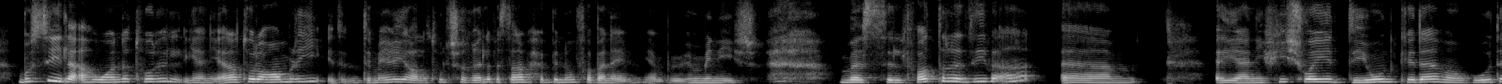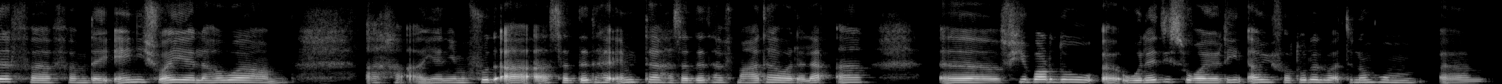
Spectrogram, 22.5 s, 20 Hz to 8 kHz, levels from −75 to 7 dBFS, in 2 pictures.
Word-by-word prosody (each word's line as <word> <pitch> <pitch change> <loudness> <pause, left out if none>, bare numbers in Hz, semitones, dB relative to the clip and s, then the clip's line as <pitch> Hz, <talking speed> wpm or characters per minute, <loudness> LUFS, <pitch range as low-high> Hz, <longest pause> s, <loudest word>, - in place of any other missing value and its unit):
بُصّي، 290 +5 +4
لأ 265 - +6
هو 230 +1 +2
أنا 240 +4 +1
طول 270 -1 -2
يعني 185 -2 -4
أنا 225 - +5
طول 250 +2 +6
عمري 265 +5 +2
د 180 - -11
دماغي 215 +6 0
على 190 -4 -1
طول 225 +4 -9
شغالة، 215 +2 -1
بس 235 -2 -4
أنا 230 - +5
باحب 230 0 -5
النوم 225 0 -1
فبانام 185 -7 -1
يعني 205 +4 -11
ما - - -8
بيهمنيش، 175 0 -6 0.6
بس 220 0 +2
الفترة 260 +9 +4
دي 280 +1 0
بقى 300 +6 -1
آمم، 190 0 -3 0.6
يعني 190 -1 0
في 265 +7 -6
شوية 255 0 +6
ديون 235 +1 +2
كده 245 +3 +3
موجودة 215 +4 +1
ف 260 -6 -7
فمضايقاني 190 +3 -3
شوية، 225 -1 +2
اللي 205 -1 -1
هو 205 - 0 0.7
اح - - -12 0.2
يعني 180 - -6
المفروض 190 +5 -1
أ 185 - +3
أسددها 205 +2 -1
إمتى، 230 +1 -3
هاسددها 205 0 -3
في 210 - -18
ميعادها 200 +3 -2
والّا 190 -4 0
لأ؟ 215 +3 -3 0.6
آآ، 185 -2 +3
في 180 +7 -7
برضو 240 -2 +2
أ - - +2
ولادي 210 +5 0
صغيّرين 195 -1 +1
أوي، 230 +1 +1
فطول 215 +1 -3
الوقت 215 0 -2
نومهم 215 -3 -6 0.2
آآ، 165 -1 -8
215 Hz, 160 wpm, -21 LUFS, 190-235 Hz, 0.7 s, لأ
